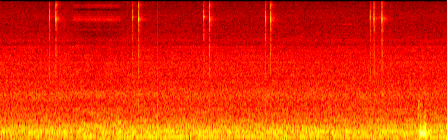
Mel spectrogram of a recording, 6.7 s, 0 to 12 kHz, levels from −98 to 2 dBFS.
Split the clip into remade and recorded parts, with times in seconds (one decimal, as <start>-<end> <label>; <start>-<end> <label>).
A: 0.0-1.1 recorded; 1.1-1.8 remade; 1.8-6.7 recorded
